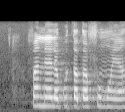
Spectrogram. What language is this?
Tsonga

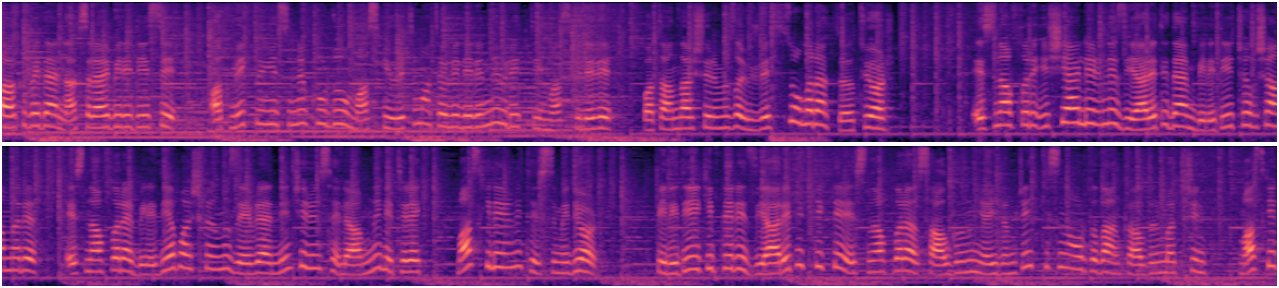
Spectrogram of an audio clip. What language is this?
Turkish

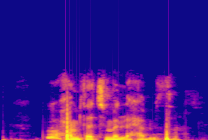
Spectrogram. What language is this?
Kabyle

